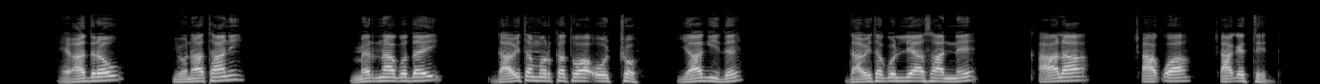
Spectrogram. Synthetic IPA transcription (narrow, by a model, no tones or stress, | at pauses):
hɛ̰waːd̪ɪɾɐw | joːnaːt̪aːnɪ | mɛɾnaːɡɔd̪ɐj | d̪aːwɪt̪ɐmɔɾkːɐt̪ʊwaːʔo̞ːt͡ʃːɔ | jaːɡiːd̪ɛ | d̪aːwɪt̪ɐɡɔlːɪjaːs̬aːnːɛ | kʼaːlaː | t͡ʃʼaːkʼʊwaː | t͡ʃʼaːkʼɛt̪ːe̞̰ːd̪ːɐ̥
